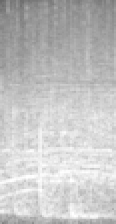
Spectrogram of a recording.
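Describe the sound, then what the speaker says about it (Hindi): A studio audience at a comedy show claps in a steady, moderately loud wash, with a faint voice or cheer rising briefly over the clapping. "दर्शन रावल के लिए जोरदार तालियां हो जाए।"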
